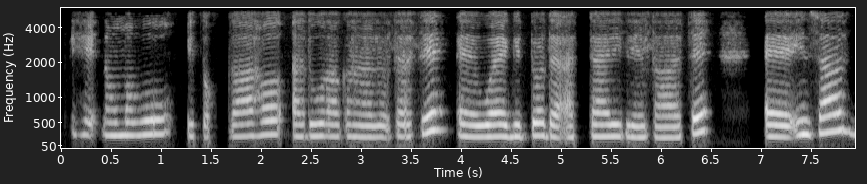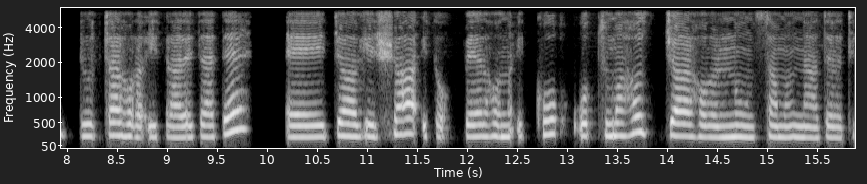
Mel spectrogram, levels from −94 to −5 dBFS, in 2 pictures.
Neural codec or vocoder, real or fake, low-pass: codec, 16 kHz, 0.4 kbps, LongCat-Audio-Codec; fake; 5.4 kHz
